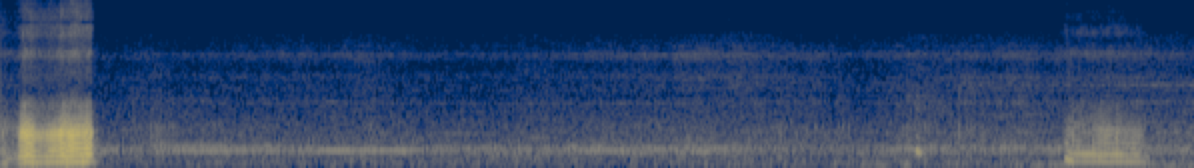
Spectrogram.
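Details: Sleeping puppy snoring loudly: two strong, rough, buzzy snores about ten seconds apart, with faint quiet breathing in between.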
